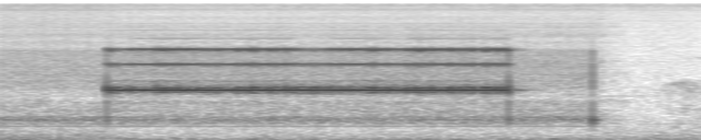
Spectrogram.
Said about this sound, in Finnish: Huonojen vanhempien tunnustuspuhelin. Lue tunnustuksesi nauhalle äänimerkin jälkeen.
